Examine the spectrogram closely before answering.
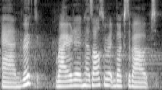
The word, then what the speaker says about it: Riordan: Rick Riordan's books, which are pretty apparently sure it's pronounced Riordan.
